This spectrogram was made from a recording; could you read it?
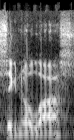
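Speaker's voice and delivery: usual speaking voice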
